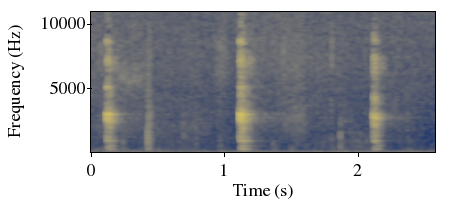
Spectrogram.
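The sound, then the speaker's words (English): A clock ticks steadily, one sharp tick about every second with softer clicks in between, close by against a low background rumble and no voices. “Oh, he must have been next to his clock.”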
